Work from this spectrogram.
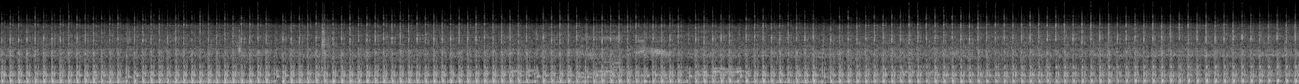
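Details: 1969 Bolens 850 tractor, Wisconsin S8D 8.25 HP engine, after setting points and initial carb mixture: held at high rpm with hard rapid rapping on every beat; knocking badly, also poor idle and smoke at idle, cause not found.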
